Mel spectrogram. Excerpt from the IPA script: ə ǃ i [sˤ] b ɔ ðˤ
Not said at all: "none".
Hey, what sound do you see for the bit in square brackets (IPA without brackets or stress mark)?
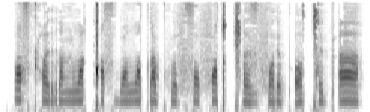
sˤ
